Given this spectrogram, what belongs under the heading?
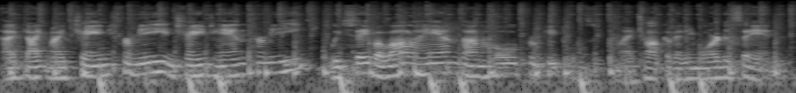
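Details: Example of fluent aphasia, a language disorder; the person can still produce words but cannot communicate meaningfully and probably does not realize it; fluent aphasia.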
